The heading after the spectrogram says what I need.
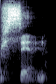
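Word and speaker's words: Syn: This is about the Reverend the Doctor Christopher Sin. Sin spelled with a Y.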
